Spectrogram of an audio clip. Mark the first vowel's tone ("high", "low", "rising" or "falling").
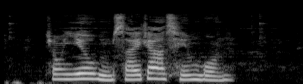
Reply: low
